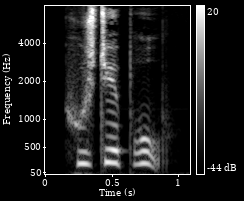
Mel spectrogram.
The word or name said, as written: husdyrbrug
